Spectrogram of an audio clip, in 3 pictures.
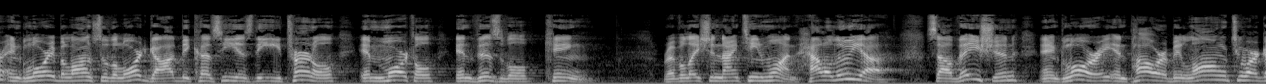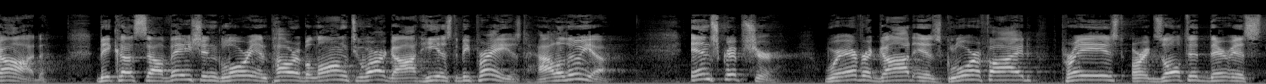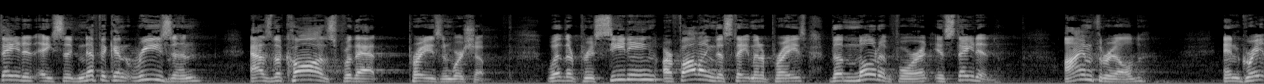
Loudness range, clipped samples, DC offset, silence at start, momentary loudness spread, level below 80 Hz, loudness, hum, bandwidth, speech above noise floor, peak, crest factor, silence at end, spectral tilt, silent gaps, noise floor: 2 LU; under 0.1%; 1%; 0 s; 7 LU; -56 dBFS; -18 LUFS; none; 11 kHz; 30 dB; 0 dBFS; 20 dB; 0 s; -2.5 dB/octave; none; -50 dBFS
